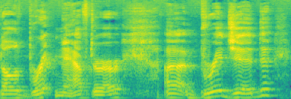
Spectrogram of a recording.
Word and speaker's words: Brigid: Brigid, B-R-I-G-I-D in this spelling. There's also Breed and Bridget, you know, as you would spell it.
